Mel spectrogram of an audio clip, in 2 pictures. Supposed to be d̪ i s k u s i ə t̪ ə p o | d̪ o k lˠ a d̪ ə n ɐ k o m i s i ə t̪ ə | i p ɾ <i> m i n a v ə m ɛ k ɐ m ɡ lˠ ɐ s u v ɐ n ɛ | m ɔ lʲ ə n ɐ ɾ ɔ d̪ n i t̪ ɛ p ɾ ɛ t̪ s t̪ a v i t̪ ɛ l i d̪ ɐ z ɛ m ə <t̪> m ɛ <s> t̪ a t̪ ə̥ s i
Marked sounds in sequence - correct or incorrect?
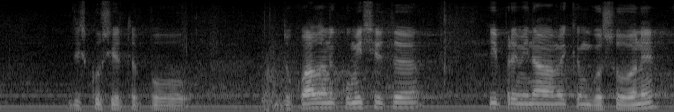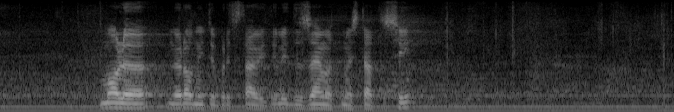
incorrect, correct, correct

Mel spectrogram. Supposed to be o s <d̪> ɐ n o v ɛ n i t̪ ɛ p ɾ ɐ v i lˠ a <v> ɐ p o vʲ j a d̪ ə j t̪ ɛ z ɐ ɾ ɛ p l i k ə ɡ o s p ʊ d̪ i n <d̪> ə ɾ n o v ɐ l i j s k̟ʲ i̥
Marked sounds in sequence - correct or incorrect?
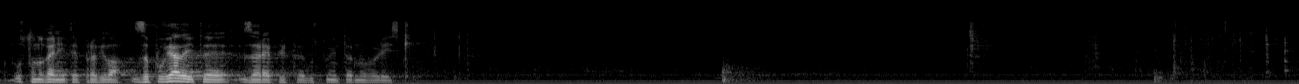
incorrect, incorrect, incorrect

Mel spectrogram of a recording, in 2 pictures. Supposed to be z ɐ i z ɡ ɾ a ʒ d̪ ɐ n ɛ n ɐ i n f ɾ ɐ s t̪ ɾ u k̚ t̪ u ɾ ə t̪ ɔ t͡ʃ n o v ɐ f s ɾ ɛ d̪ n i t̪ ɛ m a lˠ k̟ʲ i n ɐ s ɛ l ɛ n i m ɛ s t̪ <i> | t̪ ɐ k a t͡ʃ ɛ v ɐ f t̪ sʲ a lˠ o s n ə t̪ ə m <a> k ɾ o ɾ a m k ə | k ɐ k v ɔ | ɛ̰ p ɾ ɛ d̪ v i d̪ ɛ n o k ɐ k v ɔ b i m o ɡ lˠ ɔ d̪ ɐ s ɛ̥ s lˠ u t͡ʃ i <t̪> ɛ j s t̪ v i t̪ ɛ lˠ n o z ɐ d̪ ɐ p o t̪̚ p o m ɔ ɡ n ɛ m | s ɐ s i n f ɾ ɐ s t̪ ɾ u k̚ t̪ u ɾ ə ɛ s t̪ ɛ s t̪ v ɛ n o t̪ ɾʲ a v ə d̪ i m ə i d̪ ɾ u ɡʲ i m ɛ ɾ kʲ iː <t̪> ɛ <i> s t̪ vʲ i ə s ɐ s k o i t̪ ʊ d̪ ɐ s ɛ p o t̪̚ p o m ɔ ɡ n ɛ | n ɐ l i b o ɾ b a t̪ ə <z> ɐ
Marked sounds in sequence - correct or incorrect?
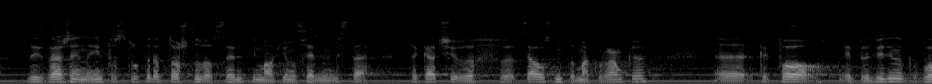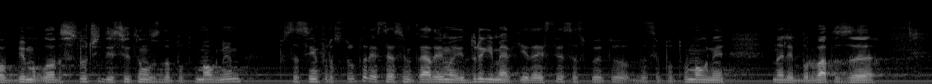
incorrect, correct, incorrect, incorrect, incorrect, correct

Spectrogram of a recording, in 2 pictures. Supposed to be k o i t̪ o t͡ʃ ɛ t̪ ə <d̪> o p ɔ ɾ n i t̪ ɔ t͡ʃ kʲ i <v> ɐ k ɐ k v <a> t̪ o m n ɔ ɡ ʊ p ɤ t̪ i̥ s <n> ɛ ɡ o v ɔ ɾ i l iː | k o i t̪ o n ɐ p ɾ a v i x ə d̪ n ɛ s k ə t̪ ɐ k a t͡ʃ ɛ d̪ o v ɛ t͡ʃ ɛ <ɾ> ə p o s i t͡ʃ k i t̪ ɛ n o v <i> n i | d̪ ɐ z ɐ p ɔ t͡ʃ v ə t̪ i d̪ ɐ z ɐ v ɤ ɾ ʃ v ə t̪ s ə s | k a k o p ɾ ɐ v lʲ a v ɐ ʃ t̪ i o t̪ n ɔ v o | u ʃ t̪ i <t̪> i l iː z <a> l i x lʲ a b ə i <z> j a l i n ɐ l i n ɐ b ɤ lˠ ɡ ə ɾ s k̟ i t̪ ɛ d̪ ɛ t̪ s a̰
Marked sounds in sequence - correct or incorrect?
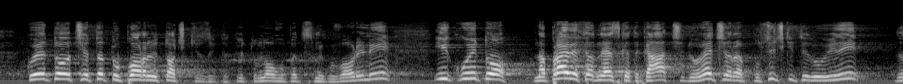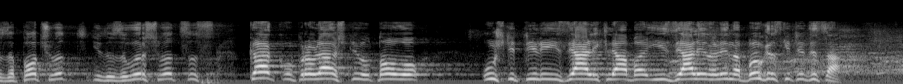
incorrect, incorrect, incorrect, incorrect, correct, correct, correct, correct, correct

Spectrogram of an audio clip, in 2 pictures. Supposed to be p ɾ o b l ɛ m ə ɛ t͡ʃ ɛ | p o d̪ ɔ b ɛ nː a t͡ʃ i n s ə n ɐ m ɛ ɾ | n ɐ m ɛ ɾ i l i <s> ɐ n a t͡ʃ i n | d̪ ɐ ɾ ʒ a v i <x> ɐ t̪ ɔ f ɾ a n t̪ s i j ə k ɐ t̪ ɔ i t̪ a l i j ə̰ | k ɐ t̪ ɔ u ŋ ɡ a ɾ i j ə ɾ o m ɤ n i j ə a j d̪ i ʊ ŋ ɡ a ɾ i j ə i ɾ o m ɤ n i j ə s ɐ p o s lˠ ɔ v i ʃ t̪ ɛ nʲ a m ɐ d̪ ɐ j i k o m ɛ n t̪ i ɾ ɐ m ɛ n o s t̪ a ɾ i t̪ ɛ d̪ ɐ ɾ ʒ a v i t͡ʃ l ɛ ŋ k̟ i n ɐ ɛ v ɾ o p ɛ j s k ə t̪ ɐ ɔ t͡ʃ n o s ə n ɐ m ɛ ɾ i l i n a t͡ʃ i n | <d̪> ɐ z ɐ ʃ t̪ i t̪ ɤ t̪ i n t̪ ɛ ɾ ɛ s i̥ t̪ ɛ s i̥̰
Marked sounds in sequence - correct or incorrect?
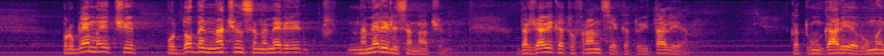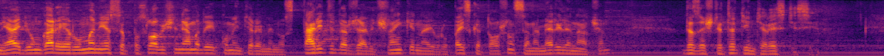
correct, incorrect, correct

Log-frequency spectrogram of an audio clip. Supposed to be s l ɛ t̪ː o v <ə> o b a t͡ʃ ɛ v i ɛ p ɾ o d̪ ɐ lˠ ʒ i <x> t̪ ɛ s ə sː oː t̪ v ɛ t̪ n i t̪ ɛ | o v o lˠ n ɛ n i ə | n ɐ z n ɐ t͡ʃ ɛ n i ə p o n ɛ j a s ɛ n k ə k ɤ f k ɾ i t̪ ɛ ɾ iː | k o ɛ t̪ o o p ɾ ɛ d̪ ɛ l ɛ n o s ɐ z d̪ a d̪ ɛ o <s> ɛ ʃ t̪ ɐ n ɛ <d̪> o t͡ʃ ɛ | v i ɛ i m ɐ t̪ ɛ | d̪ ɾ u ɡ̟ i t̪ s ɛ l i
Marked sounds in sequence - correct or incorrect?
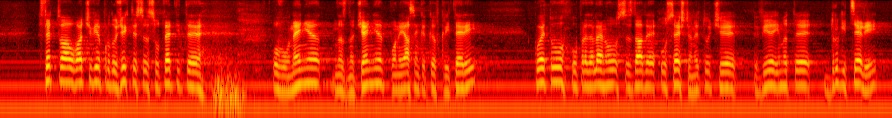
incorrect, correct, correct, incorrect

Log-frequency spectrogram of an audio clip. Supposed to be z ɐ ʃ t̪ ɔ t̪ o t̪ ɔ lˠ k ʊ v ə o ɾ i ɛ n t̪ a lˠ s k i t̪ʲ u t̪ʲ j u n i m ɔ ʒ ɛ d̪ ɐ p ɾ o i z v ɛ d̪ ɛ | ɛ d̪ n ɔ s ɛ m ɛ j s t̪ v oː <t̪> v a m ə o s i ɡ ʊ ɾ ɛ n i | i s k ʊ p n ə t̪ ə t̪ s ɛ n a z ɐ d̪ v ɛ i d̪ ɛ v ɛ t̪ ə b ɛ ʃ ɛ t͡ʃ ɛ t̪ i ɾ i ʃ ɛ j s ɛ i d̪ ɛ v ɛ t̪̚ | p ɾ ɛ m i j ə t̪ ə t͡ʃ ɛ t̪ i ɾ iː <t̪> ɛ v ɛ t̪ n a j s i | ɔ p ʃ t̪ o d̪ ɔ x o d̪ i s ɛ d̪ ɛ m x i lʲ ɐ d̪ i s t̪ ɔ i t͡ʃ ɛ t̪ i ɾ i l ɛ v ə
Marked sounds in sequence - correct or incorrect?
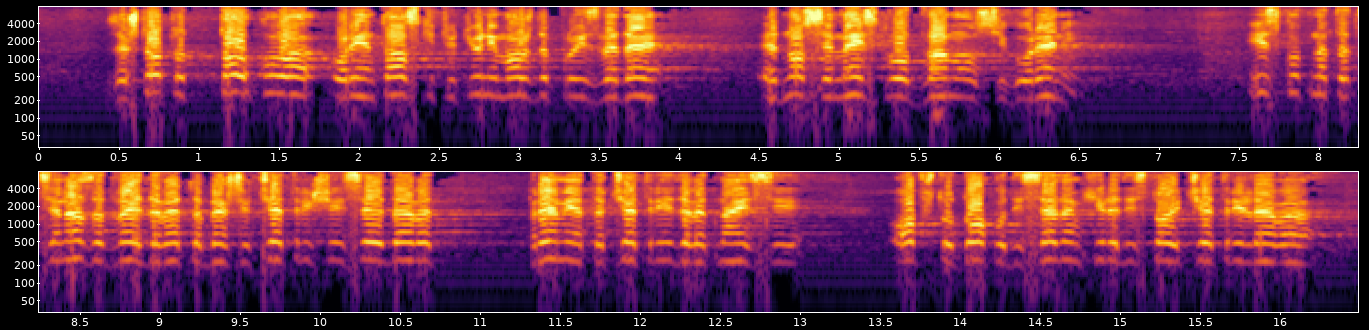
incorrect, incorrect

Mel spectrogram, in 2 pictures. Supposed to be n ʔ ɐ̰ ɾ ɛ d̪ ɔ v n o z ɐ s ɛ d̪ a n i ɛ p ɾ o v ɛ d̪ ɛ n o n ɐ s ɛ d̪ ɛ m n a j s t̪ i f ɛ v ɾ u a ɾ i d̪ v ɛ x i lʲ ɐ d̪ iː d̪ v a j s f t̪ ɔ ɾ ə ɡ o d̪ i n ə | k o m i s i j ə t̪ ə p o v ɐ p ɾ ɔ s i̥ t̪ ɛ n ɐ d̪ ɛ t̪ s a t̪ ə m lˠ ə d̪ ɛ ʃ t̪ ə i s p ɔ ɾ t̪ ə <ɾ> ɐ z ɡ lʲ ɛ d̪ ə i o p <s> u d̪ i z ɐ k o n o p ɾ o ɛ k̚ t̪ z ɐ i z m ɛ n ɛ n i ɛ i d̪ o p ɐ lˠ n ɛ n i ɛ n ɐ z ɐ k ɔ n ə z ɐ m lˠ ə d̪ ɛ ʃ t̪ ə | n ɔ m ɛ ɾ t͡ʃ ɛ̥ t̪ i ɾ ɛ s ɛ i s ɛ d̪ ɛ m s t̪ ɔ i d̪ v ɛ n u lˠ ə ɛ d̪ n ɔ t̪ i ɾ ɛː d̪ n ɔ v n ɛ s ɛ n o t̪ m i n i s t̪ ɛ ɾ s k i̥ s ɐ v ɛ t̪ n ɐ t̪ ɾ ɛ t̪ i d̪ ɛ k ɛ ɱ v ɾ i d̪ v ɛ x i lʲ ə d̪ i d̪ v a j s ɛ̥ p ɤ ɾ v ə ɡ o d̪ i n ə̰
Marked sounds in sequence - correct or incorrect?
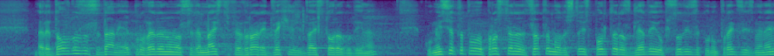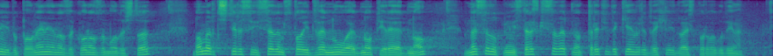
correct, correct

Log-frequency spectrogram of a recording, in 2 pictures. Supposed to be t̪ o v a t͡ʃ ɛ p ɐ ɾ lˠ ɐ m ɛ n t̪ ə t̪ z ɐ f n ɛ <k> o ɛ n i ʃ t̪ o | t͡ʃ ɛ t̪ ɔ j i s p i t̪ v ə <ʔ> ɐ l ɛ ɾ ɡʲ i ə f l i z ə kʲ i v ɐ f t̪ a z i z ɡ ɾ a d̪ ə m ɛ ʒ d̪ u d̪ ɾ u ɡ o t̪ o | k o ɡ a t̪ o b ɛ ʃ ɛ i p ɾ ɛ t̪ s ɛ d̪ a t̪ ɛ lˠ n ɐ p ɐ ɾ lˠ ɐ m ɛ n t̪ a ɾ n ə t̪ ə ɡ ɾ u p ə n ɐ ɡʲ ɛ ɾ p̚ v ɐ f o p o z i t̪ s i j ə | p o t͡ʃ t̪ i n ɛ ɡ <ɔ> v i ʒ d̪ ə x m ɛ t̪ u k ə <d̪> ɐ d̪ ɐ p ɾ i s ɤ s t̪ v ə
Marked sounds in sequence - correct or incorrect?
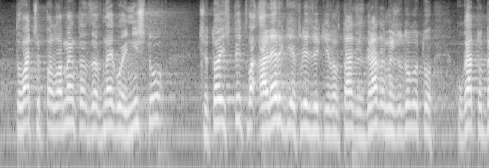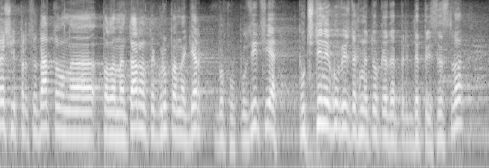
incorrect, correct, incorrect, correct

